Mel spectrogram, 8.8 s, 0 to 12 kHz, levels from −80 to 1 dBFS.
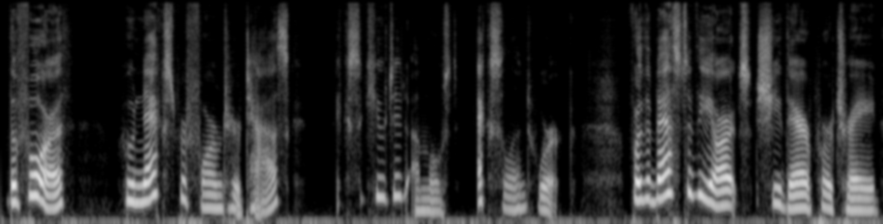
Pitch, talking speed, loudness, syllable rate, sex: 200 Hz, 145 wpm, -19 LUFS, 4.2 syllables/s, female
